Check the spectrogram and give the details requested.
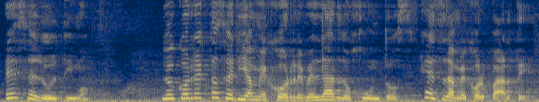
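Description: A woman plays a practical, shrewd young game adventurer. She speaks Latin American Spanish with lively pitch over faint music. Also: moderate pace, close to an everyday voice. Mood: businesslike. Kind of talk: fan dub of a video game.

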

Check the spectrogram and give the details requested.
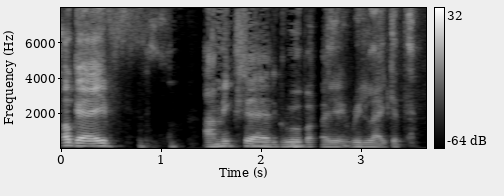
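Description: A man whose first language is Spanish, lecturing in halting English on a video call and searching for words. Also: medium pitch, mellow. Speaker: guest lecturer. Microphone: laptop mic on a video call.

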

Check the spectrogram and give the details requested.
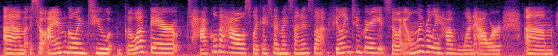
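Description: A woman's voice: fairly high pitch, normal speed, sharp tone, slight background noise. A young woman in her twenties, a vlogger chatting casually to the camera at home with an easygoing, um-filled manner. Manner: chatty, easygoing, frequent ums. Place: small home bedroom, indoors.

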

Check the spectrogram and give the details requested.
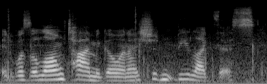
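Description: An actress playing a headstrong, short-tempered mentor in a fantasy audio drama, earnest and insistent. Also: female voice, medium pitch, a little fast, fairly bright tone, slight background noise, natural voice. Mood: earnest, explaining.

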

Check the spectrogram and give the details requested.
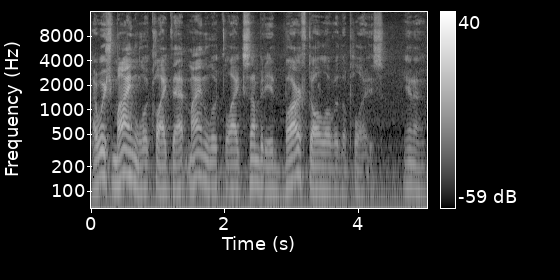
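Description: A man's voice: fairly low pitch, moderate pace, darkish tone. An older man hosting a casual panel chat over a video call, musing aloud and restarting his sentences. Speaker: host. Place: home room on video call. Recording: faint background noise.

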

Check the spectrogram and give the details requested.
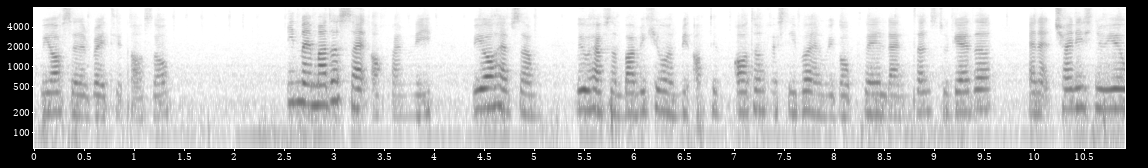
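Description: Young woman, Malaysian English accent, casual bedroom webcam vlog, mid pitch, steady noise underneath. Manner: chatty, frequent restarts and repeats. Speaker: student. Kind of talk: casual personal video report. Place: small bedroom, indoors. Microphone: webcam at desk distance.

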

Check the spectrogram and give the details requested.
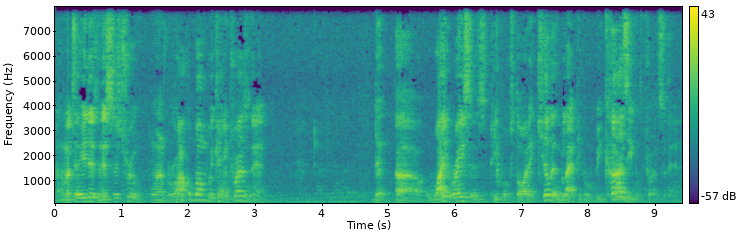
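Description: A man's voice: mid-range voice, normal speed. Emphatic man in an echoey studio. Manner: emphatic, animated storytelling. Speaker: host. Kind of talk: studio interview chat. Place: small TV studio. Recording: echoey studio, distant mic, faint hiss.

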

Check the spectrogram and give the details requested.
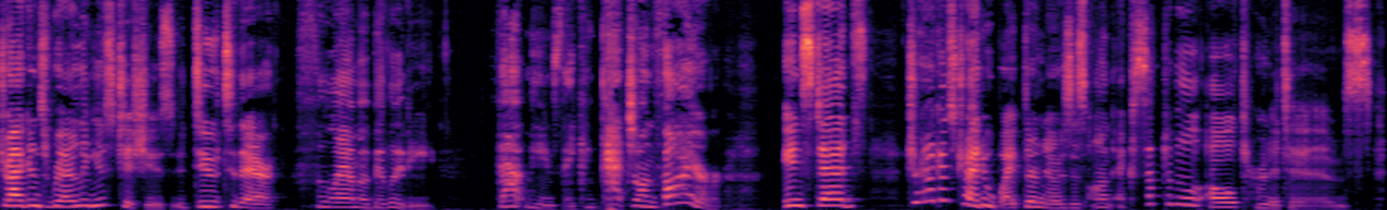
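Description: A middle-aged woman reads a picture book aloud to children at an unhurried pace. Her voice sits high and swings widely in pitch. She is expressive and adds chatty asides to explain things. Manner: expressive, animated, explaining to young listeners. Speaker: storybook reader for children.

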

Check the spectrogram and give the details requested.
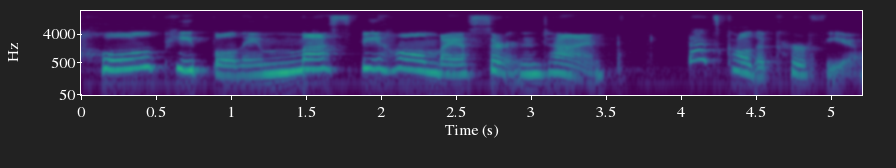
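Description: A woman in her thirties reading a picture book aloud to children, explaining as she goes in an expressive way. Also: sits high. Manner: expressive, explanatory, addressing young listeners. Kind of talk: read-aloud storytelling for children with asides. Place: room at home, indoors.

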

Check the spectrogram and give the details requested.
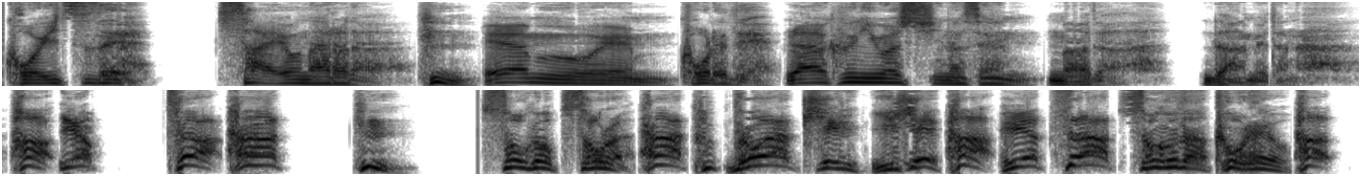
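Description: A man voicing a brooding, scornful video game gunman who longs for death, with a menacing, listless, husky delivery. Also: medium pitch, wildly swooping pitch, unhurried, sharp tone, no echo, studio quality, exaggerated voice. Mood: cold, scornful, then frenzied, intense. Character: brooding death-seeking male gunman, scornful, longing for rebirth. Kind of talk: anime-style video game voice acting.

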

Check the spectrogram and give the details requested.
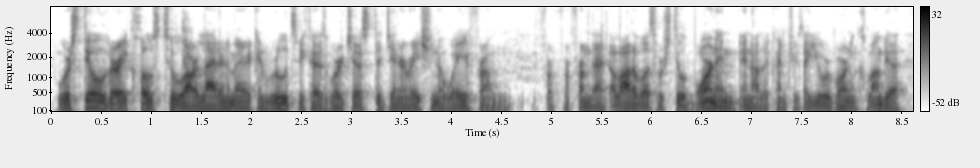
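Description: A man's voice: low voice, fairly even intonation, fast talker, hardly any pauses. A man co-hosting a podcast, raised in Mexico, chatting casually in a rambling, musing way and laughing often. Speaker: podcast co-host. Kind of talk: casual chat.

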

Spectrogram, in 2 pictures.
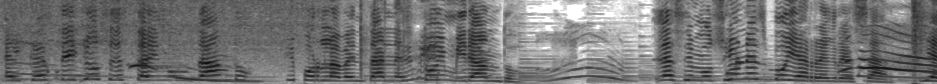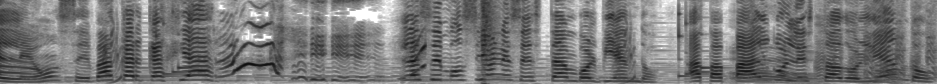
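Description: A chirpy high lion cub. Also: female voice, measured pace. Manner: chirpy, sing-song rhymes. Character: lively young cartoon lion cub. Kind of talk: rhyming cartoon narration. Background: children's music.

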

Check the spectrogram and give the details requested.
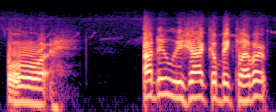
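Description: A man's voice: high voice, normal speed, vocal fry, no room sound, muffled recording, voice pushed up. A man voicing a simple, good-natured silly man in a children's story, with a teasing streak. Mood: wistful.

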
